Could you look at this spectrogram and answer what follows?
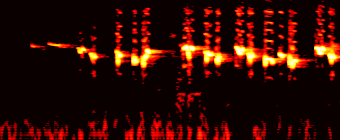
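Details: Yellow-vented bulbul singing at dawn in the long 'gacor ropel' style: a soft rising whistle opens, then quick bubbly, slurred notes dip and rise in a rapid chattering string, with a quiet background.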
